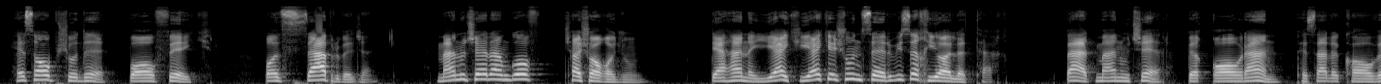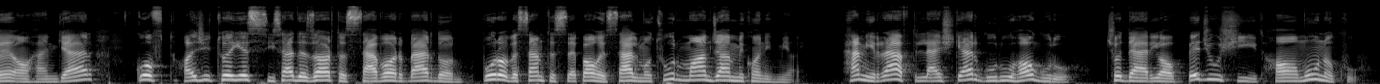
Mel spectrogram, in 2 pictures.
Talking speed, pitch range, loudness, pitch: 125 wpm, 140-200 Hz, -19 LUFS, 165 Hz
